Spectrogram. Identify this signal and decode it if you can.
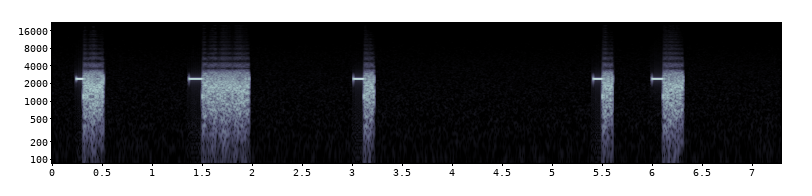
ACARS aircraft data, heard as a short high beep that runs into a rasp, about 2400 baud.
